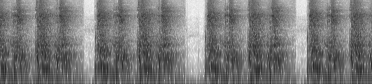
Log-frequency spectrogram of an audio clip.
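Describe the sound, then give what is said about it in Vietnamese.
Fists pounding hard on a door, both hands striking with full force. Many heavy, rapid thuds land in loud bursts, broken by three brief pauses. “Gõ to hơn, rồi dùng hết sức mạnh đấm cả hai tay. Cửa kêu lên rầm rầm, nhưng cửa vẫn không mở.”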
